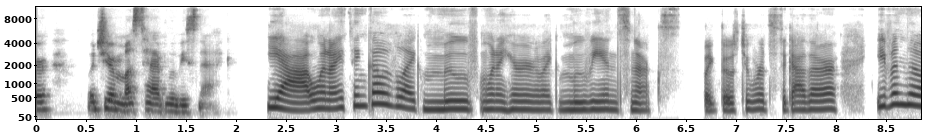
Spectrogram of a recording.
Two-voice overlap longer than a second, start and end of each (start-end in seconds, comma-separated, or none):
none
